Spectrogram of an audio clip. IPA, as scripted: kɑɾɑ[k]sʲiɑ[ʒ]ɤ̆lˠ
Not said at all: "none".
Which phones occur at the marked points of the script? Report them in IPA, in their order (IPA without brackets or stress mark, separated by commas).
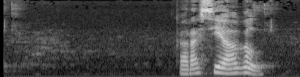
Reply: none, ɣ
